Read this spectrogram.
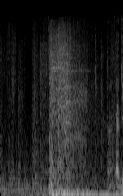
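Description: Heavy blows land with wet, thudding impacts.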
